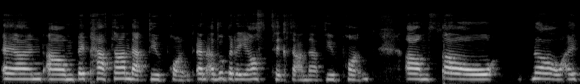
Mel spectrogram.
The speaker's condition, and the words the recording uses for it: Deafness. I have been told I'm not welcome in that community because I have a hearing aid and because I talk and I lip read.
